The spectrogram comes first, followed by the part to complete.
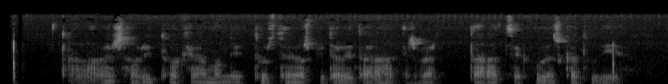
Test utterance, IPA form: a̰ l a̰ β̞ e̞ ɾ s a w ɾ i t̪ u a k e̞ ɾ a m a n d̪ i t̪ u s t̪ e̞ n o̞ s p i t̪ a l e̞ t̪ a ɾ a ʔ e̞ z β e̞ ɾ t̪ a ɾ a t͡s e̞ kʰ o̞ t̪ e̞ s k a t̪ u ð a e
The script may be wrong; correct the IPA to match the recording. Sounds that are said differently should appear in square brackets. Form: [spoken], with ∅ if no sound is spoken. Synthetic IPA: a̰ l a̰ β̞ e̞ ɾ s a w ɾ i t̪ u a k e̞ ɾ a m a n d̪ i t̪ u s t̪ e̞ n o̞ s p i t̪ a l e̞ t̪ a ɾ a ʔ e̞ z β e̞ ɾ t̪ a ɾ a t͡s e̞ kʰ o̞ [∅] e̞ s k a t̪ u ð [i] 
